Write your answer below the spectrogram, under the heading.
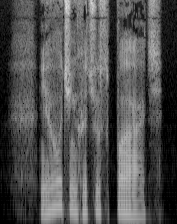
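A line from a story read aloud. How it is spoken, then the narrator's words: Groaning. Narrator (Russian): простонал я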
